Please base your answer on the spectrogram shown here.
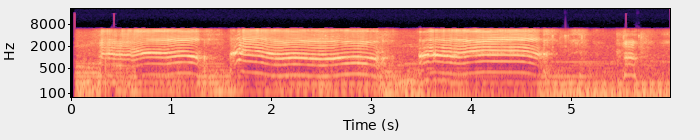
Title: Cry..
